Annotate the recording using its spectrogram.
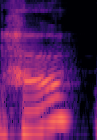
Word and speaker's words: Hur: anyway, this character, Old Mother, and another cave woman who's called Her, which is spelled H-U-R, but is just Her.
